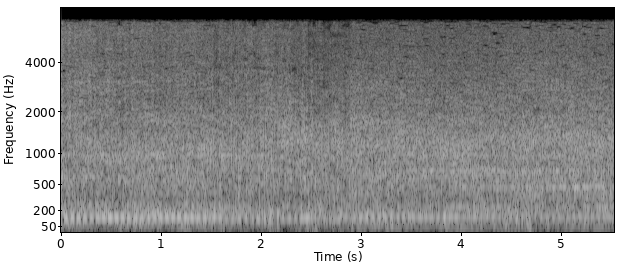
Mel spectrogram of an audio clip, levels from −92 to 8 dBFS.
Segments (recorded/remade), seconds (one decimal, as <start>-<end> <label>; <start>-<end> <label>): 0.0-1.5 recorded; 1.5-2.9 remade; 2.9-5.5 recorded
